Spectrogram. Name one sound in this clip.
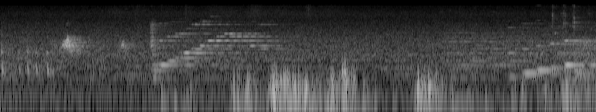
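A bright chiming jingle plays from a mobile game.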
